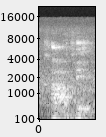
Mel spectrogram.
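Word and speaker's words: 咖啡: 그 발음이 카페입니다. 카페이.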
